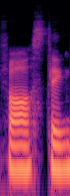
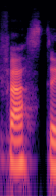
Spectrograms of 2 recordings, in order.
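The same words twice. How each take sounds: First: It is said in a southern British accent. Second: It is said in a northern British accent. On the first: "It's a southern thing to say fasting" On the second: "they'd say fasting in the north of the UK"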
